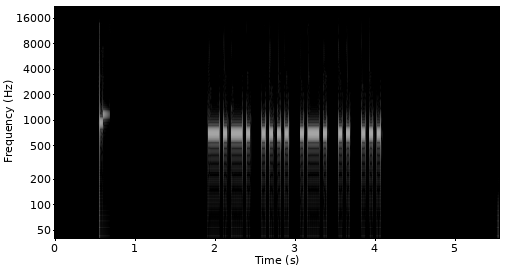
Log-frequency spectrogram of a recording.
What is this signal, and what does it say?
Morse code, heard as a keyed tone, about 25 wpm, 700 Hz. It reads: CHRIS
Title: USA Common Names - Max 5 Letters - 25wpm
